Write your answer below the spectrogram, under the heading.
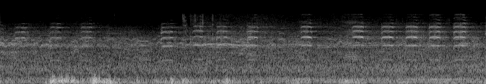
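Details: A large flock of cockatoos in Adelaide, Australia, gives harsh, honking calls that overlap almost constantly, several each second, over a steady low rumble like distant traffic.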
